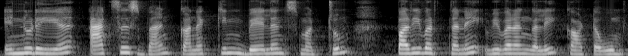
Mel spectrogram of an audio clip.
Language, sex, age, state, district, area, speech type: Tamil, female, 18-30, Tamil Nadu, Krishnagiri, rural, read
